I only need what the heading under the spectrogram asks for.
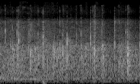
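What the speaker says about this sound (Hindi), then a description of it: "एक बार जोरदार तालियों के साथ माननीय विधायक जी का" Audience applause in an assembly hall at a junior high school teachers' association convention in Almora: a brief, dense burst of many hands clapping loudly and evenly.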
